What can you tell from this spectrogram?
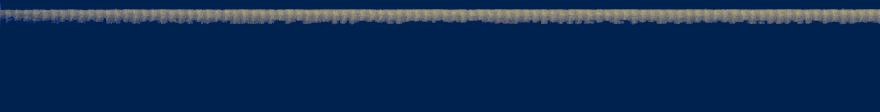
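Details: A Korean bush cricket (katydid) gives a continuous, high, buzzy trill made of rapid, even pulses; Korean bush cricket.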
